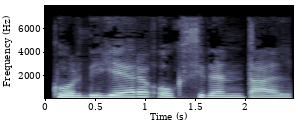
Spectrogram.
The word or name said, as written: cordillera occidental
